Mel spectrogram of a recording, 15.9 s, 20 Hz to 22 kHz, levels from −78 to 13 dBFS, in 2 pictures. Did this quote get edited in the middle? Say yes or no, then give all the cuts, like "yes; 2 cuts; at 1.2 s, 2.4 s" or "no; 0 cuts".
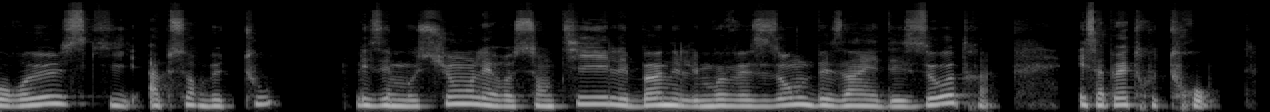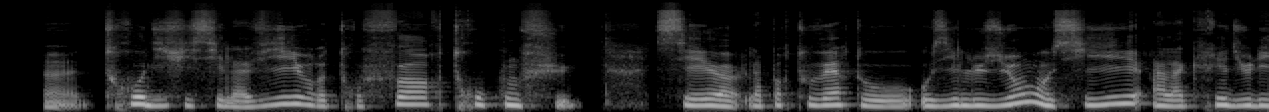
no; 0 cuts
